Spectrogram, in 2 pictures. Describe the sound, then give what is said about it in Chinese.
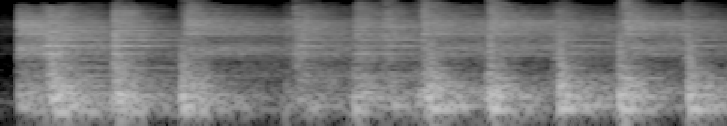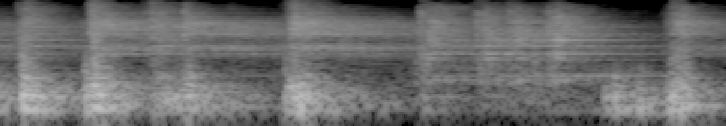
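Brisk, steady drumbeats in the most typical rhythm of a Shehuo folk performance from Baoji, China, loud booming hits in a fast driving rhythm with bright crashing cymbals ringing over them, no voices. “大家啊，现在听到的这个节奏明快的鼓点儿呢，就是射火表演最典型的旋律了。”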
